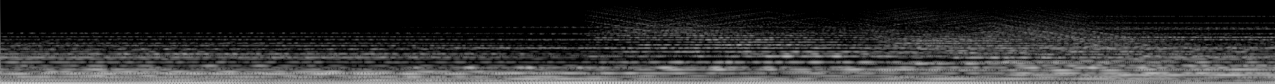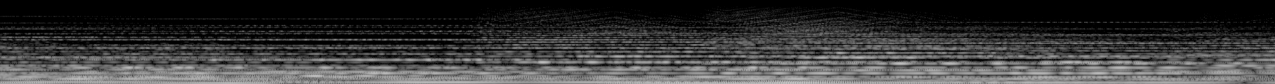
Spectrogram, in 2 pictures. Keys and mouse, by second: 0.0 click, 1.0-2.2 drag, 2.2 space, 2.7 space, 5.1 space, 6.5-15.2 drag, 14.7 space, 16.5 space, 17.8 click, 18.3 space.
